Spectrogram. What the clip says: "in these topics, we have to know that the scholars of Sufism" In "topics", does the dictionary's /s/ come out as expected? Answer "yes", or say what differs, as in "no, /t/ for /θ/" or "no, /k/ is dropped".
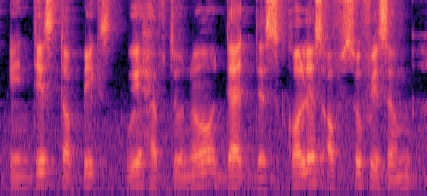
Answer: yes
